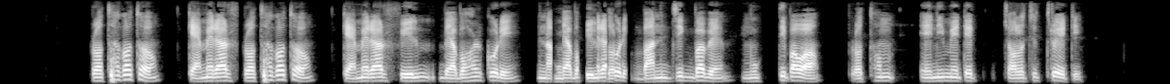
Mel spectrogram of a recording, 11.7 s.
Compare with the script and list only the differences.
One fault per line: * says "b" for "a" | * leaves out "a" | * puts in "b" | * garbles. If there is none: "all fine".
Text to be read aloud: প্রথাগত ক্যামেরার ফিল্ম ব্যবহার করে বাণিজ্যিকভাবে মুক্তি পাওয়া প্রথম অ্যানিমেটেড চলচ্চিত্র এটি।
* puts in "প্রথাগত ক্যামেরার"
* garbles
